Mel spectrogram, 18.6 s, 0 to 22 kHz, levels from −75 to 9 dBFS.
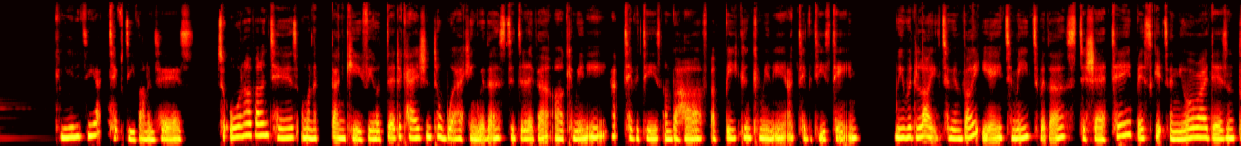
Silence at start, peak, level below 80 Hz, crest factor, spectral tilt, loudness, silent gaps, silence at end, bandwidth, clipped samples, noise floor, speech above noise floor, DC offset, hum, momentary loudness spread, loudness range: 0.85 s; -4 dBFS; -50 dBFS; 10 dB; -5.5 dB/octave; -14 LUFS; 1.53-1.60 s, 2.90-3.27 s, 4.80-4.97 s, 5.76-5.80 s, 9.27-9.36 s, 12.92-13.40 s; 0 s; 19.5 kHz; under 0.1%; -62 dBFS; 49 dB; under 0.1%; none; 5 LU; 1 LU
